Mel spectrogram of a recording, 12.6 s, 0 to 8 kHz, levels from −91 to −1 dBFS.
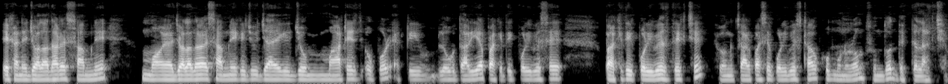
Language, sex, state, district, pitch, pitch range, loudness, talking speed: Bengali, male, West Bengal, Dakshin Dinajpur, 115 Hz, 110-120 Hz, -19 LUFS, 135 wpm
